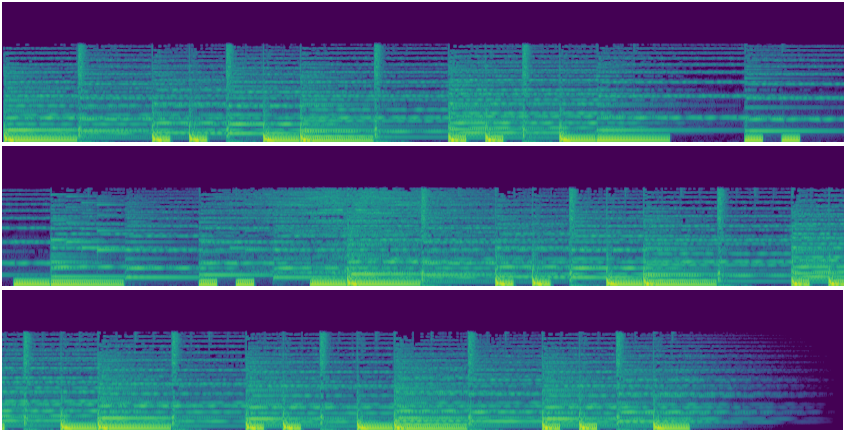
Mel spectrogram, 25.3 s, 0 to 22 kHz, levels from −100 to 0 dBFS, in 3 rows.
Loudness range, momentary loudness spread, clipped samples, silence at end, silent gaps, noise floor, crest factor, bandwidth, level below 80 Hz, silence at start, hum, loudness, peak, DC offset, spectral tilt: 3 LU; 14 LU; under 0.1%; 1.25 s; none; -71 dBFS; 16 dB; 6.6 kHz; -22 dBFS; 0 s; none; -22 LUFS; -4 dBFS; under 0.1%; -6.5 dB/octave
